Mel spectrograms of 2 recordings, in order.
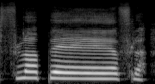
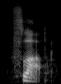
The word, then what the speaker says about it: Flop: Now, I understand that your name is, did I pronounce it correctly? Is it Flappy? Flapper. Madame Flop.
